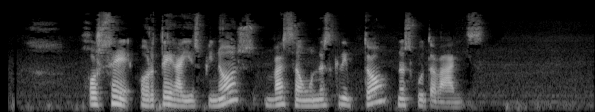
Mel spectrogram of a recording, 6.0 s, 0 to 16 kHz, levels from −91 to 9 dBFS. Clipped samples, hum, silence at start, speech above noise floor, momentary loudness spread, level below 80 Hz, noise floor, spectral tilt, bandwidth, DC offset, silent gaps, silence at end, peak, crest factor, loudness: under 0.1%; none; 0.85 s; 32 dB; 9 LU; -66 dBFS; -57 dBFS; -5 dB/octave; 11.5 kHz; under 0.1%; none; 1.15 s; -4 dBFS; 22 dB; -24 LUFS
